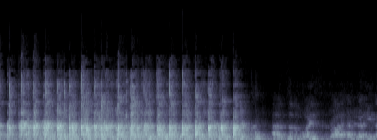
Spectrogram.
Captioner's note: applause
